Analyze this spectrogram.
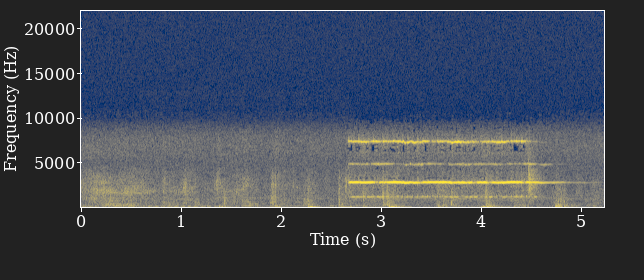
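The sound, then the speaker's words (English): A telephone rings with a steady electronic trill lasting a couple of seconds, fairly clear, after some soft knocks and handling noises. “She's going to answer the telephone.”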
